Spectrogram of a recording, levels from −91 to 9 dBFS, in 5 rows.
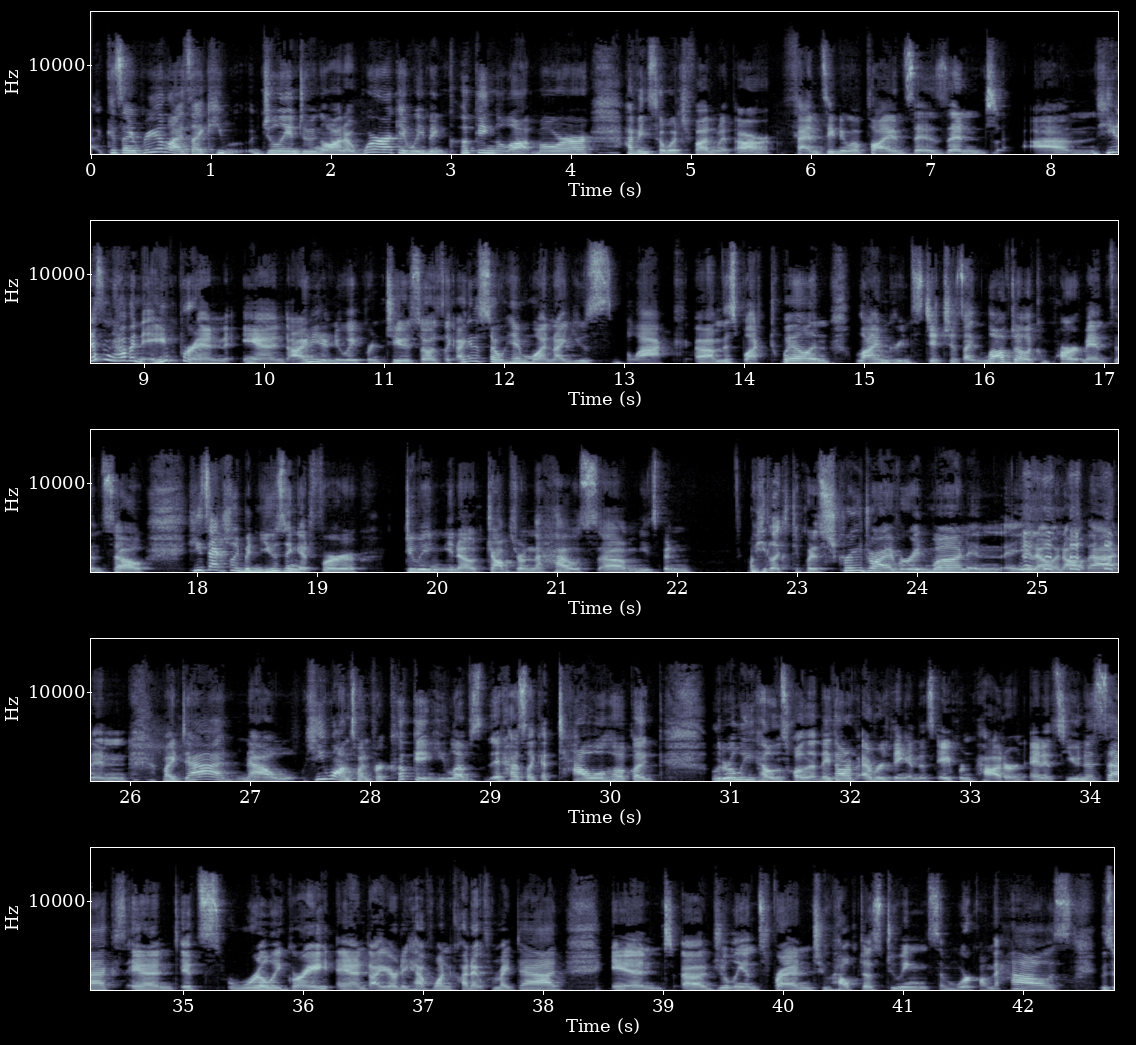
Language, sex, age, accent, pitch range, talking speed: English, female, 30-49, American, 175-250 Hz, 225 wpm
